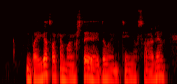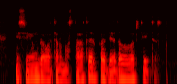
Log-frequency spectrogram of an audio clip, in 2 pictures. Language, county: Lithuanian, Alytus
